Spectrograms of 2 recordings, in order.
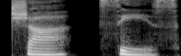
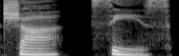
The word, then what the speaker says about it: chassis: Chassis. Both US and UK have the same pronunciation of this word. Stress sha. Keep seez smooth and clear. Sha. Seez. Chassis. Stress sha. Keep seez smooth and clear.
